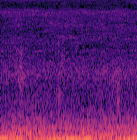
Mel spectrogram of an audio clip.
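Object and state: Nothing is struck.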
